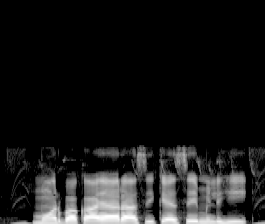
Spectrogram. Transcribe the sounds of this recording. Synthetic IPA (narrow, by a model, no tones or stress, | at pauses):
moːɾbəkaːjaɾaːsikɛːsemɪlɦiː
